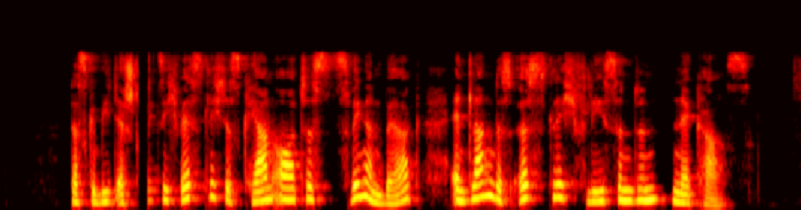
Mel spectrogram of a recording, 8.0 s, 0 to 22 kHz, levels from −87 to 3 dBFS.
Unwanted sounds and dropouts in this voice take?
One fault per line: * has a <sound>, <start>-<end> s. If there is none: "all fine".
* has a dropout, 1.4-1.5 s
